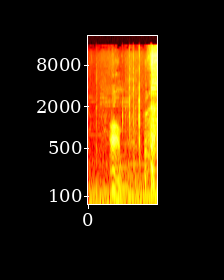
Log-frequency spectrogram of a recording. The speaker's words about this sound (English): excuse me. I don't have coronavirus. I do have a little bit of a cough.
